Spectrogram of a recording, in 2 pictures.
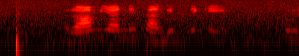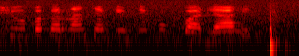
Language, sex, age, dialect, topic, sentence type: Marathi, female, 18-24, Northern Konkan, agriculture, statement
